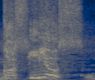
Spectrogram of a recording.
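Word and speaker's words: κόσμιος: Le mot grec pour décence est kosmios. Le mot grec pour décence, c'est le mot grec kosmios. Ça s'écrit K-O-S-M-I-O-S, qui signifie avec ordre, propre, convenable.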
